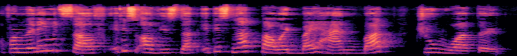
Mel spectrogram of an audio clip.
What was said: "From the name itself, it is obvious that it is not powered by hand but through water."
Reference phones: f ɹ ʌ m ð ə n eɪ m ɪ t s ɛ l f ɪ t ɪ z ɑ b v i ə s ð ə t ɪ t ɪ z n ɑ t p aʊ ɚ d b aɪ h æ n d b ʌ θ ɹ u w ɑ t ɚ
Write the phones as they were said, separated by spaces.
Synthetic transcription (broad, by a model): f ɹ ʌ m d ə n eɪ m ɪ t s ɛ l f ɪ t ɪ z ɑ b v i ə s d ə t ɪ t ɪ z n ɑ t p aʊ ɚ d b aɪ h æ n d b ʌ t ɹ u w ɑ t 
